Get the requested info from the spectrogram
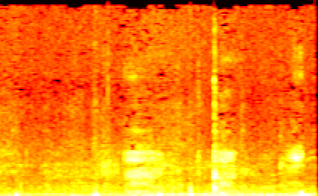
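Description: Near silence with faint, short whispering about a second in and again near the end.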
